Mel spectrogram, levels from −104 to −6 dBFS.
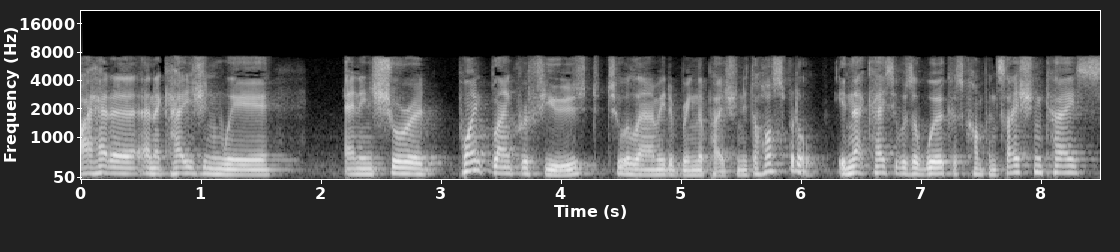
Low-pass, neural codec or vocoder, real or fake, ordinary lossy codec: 7.2 kHz; none; real; MP3, 48 kbps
